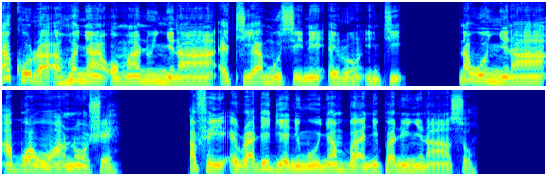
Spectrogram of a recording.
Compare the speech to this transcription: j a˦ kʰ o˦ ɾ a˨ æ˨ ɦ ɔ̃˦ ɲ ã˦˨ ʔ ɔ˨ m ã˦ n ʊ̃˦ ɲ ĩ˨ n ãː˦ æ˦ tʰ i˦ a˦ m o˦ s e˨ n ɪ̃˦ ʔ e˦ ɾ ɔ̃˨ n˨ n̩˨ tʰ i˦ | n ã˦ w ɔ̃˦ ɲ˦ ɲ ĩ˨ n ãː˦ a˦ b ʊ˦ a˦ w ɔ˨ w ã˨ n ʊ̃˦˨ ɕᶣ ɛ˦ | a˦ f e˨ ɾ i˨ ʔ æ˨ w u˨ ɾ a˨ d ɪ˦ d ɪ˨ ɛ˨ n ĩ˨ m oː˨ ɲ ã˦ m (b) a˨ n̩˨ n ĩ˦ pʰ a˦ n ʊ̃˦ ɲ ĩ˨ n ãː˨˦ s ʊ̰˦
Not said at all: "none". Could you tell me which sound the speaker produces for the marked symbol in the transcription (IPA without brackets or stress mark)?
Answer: b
